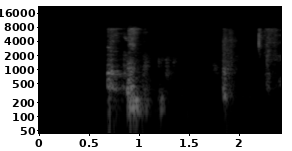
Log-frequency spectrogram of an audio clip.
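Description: A person coughing: one cough about a third of the way in and a second, shorter one near the end.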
